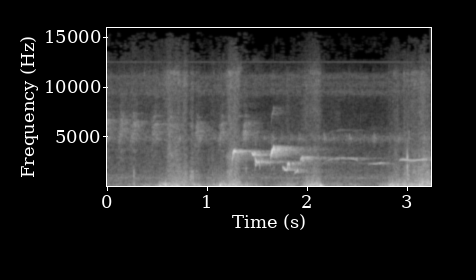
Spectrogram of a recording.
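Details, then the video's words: Bulbul decoy call played to lure a fierce territorial bird: a quick series of clear, sliding whistled notes, some falling and some level, mid to high in pitch, over constant rustling background noise. "เสียงต่อนกดอกแตงEp.218 เจ้าถิ่นดุจัดๆ มาจะขบอย่างเดียว Suara pikat denak merbah lekir gacor"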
